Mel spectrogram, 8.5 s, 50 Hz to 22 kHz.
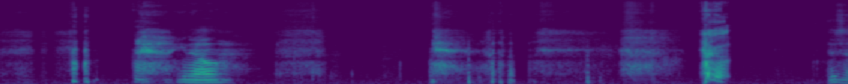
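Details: Adult with rare chronic persistent hiccups since December 2015, unresolved by multiple treatments and surgeries: repeated abrupt gulping catches with short voiced bursts every second or two in a quiet room.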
